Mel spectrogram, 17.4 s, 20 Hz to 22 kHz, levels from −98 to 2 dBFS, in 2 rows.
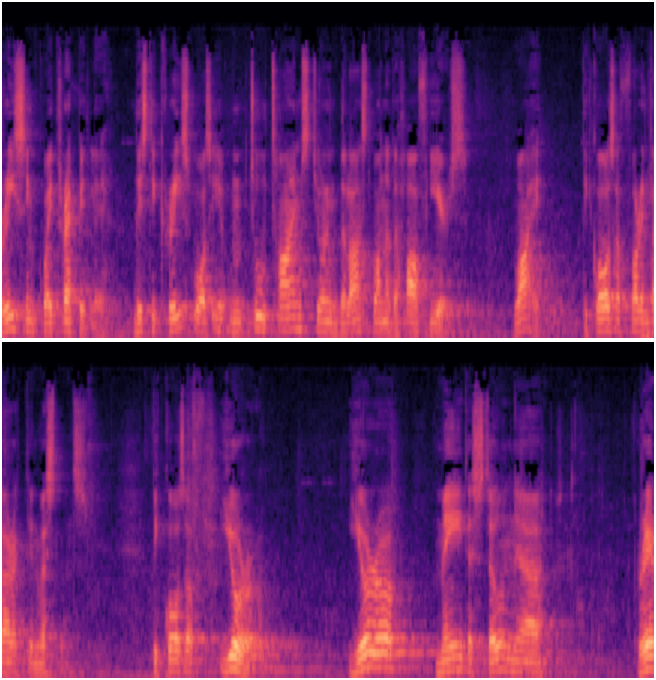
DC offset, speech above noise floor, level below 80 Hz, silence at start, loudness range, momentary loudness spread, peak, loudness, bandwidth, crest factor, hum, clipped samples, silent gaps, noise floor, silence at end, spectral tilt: under 0.1%; 29 dB; -52 dBFS; 0 s; 5 LU; 19 LU; -4 dBFS; -25 LUFS; 15 kHz; 22 dB; none; under 0.1%; none; -53 dBFS; 0 s; -5 dB/octave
